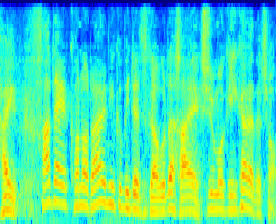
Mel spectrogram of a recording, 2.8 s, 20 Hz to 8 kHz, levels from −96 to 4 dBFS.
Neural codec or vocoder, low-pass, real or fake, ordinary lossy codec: codec, 16 kHz, 0.5 kbps, X-Codec, WavLM features, trained on Multilingual LibriSpeech; 7.2 kHz; fake; Opus, 64 kbps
